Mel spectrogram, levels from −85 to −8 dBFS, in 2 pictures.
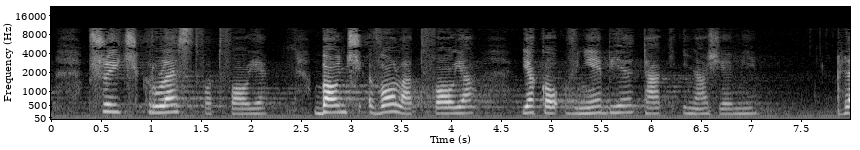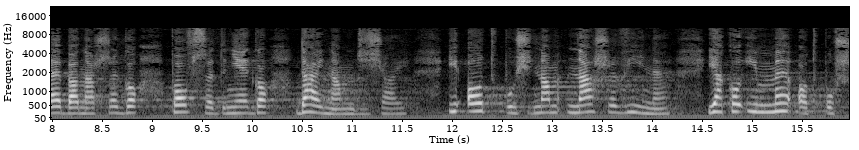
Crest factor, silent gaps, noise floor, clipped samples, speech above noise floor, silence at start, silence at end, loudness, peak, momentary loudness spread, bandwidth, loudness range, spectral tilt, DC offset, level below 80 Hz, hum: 24 dB; none; -51 dBFS; under 0.1%; 23 dB; 0 s; 0 s; -28 LUFS; -6 dBFS; 14 LU; 10 kHz; 5 LU; -3 dB/octave; under 0.1%; -54 dBFS; none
